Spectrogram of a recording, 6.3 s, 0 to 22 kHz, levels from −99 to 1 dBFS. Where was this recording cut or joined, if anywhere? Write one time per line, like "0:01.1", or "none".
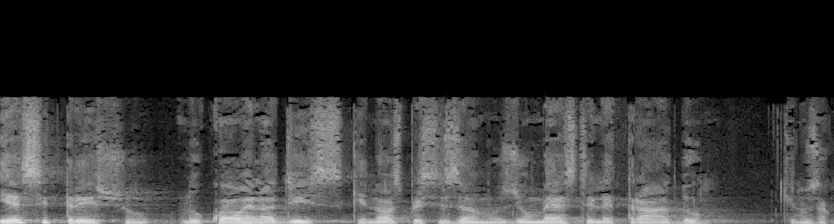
none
